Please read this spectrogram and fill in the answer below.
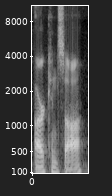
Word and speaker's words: Arkansas: Fort Smith, AR Arkansas is how it's pronounced, but it looks like R.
